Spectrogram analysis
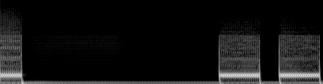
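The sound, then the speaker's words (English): A telephone rings with a loud electronic trill: a short burst, a long pause, then a quick double ring. No one speaks. “So make sure you know what you're doing if your phone starts ringing right now.”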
